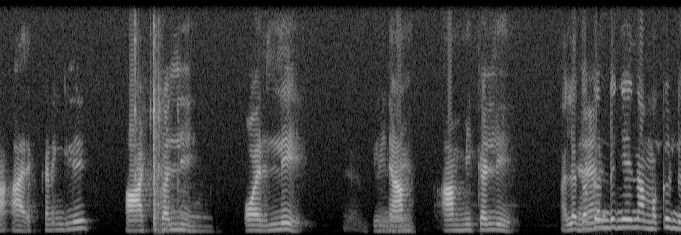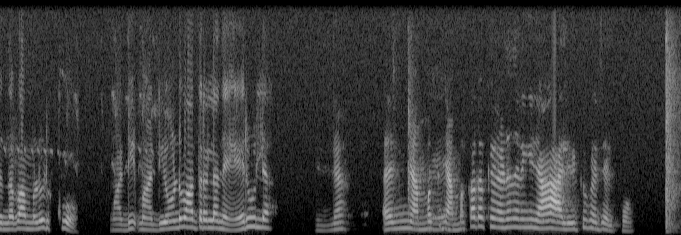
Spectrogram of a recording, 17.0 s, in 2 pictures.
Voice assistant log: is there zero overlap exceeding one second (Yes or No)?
Yes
